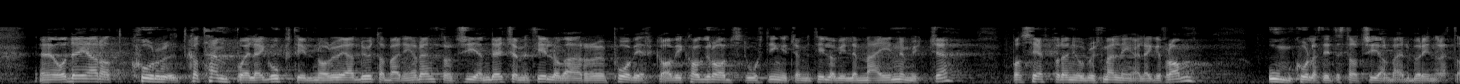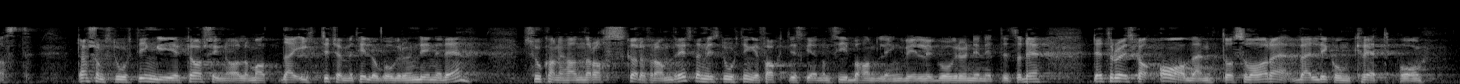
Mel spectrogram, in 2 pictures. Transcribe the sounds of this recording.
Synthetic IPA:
ɔd̪ɛjæɾɑt̪kʰʊɾkʰɑːt̪ʰɛmpʊæɪlɛɡːəʊpt̪ʰɪlnɔɖʉɛld̪əʉːt̪ɑɾbæɪd̪ɪŋd̪ɛnst̪ɾɑt̪ɛʂiːənd̪ɛt͡ʃeːmːət̪ʰɪlɔʋæːɾəpʰoːʋɪɾkɑɑ̰ʋɪkʰɑːɡɾɑːd̪st̪uːɾt̪ʰɪŋːəc͡çʰeːmːət̪ʰɪlːɔʋɪlːəmæɪnəmʏcːə | b̥ɑseːt̪̚pʰɔd̪ɛnjuːɾbɾʉktsmɛld̪ɪŋæ̰ɪlɛɡːəfɾɑm | ʊmkʰʊɭɛsd̪ɪt̪ːəst̪ɾɑt̪ɛ̥ʂiːɑɾbæ̰ɪd̪əbøːɾɪnɾɛ̰t̪ʰːɑ̰st̪ | d̪̥æʂɔmst̪uːɾt̪ʰɪŋːəjiːɾkʰlɑːʂɪŋnɑːlɔmɑt̪d̪æɪɪçːəc͡çɛmːət̪ʰɪlɔɡoːɡɾʉnd̪ɪnːɪd̪ɛ | sɔkʰɑnd̪æɪhɑːɛnɾɑskɑɾəfɾɑmd̪ɾɪft̪ɛnʋɪst̪uːɾt̪ʰɪŋːəfɑkt̪ɪskjɛnːɔmsiːbəhɑnd̪lɪŋʋɪlɡoːɡɾʉnd̪ɪnːɪt̪ːɪsɔd̪ɛd̪̥ɛt̪ʰɾuːɾjæɪskɑʔɑːʋɛnt̪əɔsʋɑːɾəʋɛld̪ɪkʰʊŋkʰɾeːt̪pʰɔ

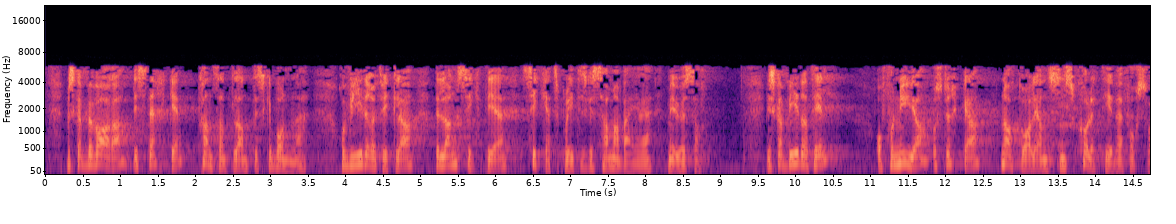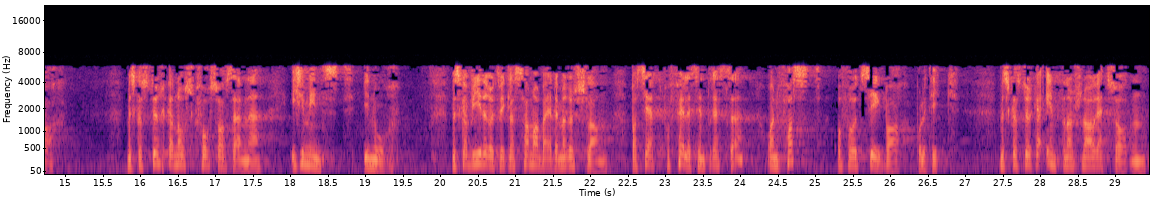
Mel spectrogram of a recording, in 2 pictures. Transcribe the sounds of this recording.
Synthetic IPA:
mɛskɑlbəʋɑːʁəd̪ist̪æʁkət̪ʰʁɑnsɑnt̪ʰlɑnt̪ɪskəbɔnnə | ɔʋiːd̪əɾʉːt̪ʋɪklɑd̪̥ɛlɑŋsɪkt̪ɪəsɪkːəʁhɛt̪spʰʊliːt̪ɪskəsɑmːɑʁbæɪəmɛʉːɛsɑ̰ː | ʋiːskɑbiːd̪ʁɑːt̪ʰɪl | ʔɔfɔnyːɑɔst̪ʏʁkɑnɑːt̪ʊɑlɪɑnsn̩skʰɔlːək̚t̪ʰiːʋəfɔʁsʋɑ̰ːʁ | mɛskɑst̪ʏʁkɑnɔʁskfɔʁsʋɑːʁsɛmnəɪçːəmɪnst̪ɪnuːʁ | mɛskɑʋiːd̪əʁʉːt̪ʋɪklɑsɑmːɑʁbæɪd̪əmɛʁʉslɑnb̥ɑseːʁt̪pʰɔfɛlːəsɪnt̪əʁɛsə̰ʔɔ̰ɛnfɑst̪ | ɔfɔʁʉt̪siːɡ̚bɑːʁpʰʊlɪt̪ʰɪk | mɛskɑst̪ʏʁkɑʔɪnt̪əʁnɑʂʊnɑːlʁɛt̪sɔʁd̪n̩

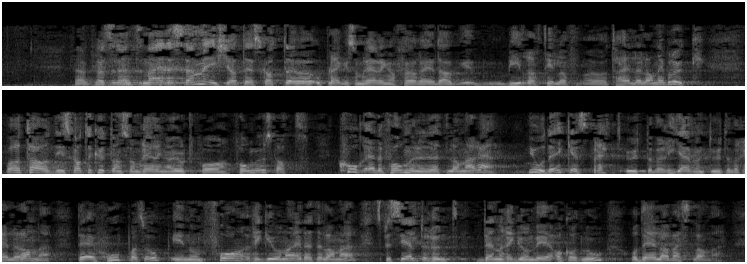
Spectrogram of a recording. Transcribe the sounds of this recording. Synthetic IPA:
ɛsɪd̪nt̪næɪd̪ɛst̪ɛmːəɾɪçːəɑt̪̚d̪ɛskɑt̪ːəʊplɛɡəsɔmɾɛjeːɾɪŋhɑføːɾəɪd̪ɑːɡbiːd̪ɾɑːʁt̪ʰɪlɔt̪ʰɑːheːləlɑnːəɪbɾʉːk | b̥ɑːɾəɔt̪ʰɑːd̪ɪskɑt̪ːəkʉt̪ːɑnəsɔmɾɛjeːɾɪŋhɑɾjʊʈːpʰɔfɔɾmʉːskɑt̪ː | kʰʊɾɛɖɛfɔɾmʉnːənɪd̪ɛt̪ːəlɑnːəhæːɾɛ | juːd̪ɛæɪkːəɛspɾɛt̪ːʉːt̪oːʋəɾjɛʋnt̪ʉːt̪oːʋəɾheːləlɑnːə̰ | d̪̥ɛːɾhuːpɑlsɔʊpːɪnuːənfoːɾɛɡɪuːnəɾɪd̪ɛt̪ːəlɑnːəhæːɾspɛsɪɛlt̪ɾʉnt̪d̪ɛnɾɛɡɪuːnʋɪɛɾʔɑ̰kːʉɾɑt̪nuːɔd̪eːləɾɑʋɛst̪lɑ̰nːə̰

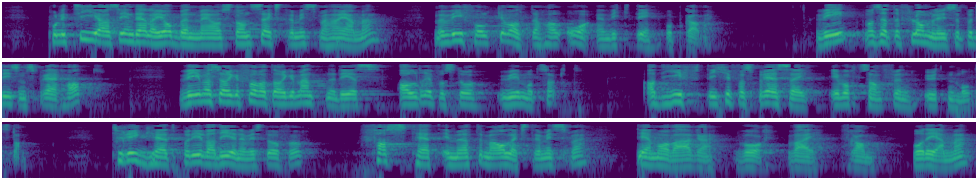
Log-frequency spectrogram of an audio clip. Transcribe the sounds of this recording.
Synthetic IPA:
pʰʊlɪt̪ʰiːəhɑsɪnd̪eːlɑjɔbːənmɛɔst̪ɑnsəɛkst̪ɾɛmɪsməhæːʁjɛmːə | mɛnʋɪfɔlkəʋɑlt̪əɦɑɾoːʔɛɪnʋɪkt̪ɪɔpɡɑ̰ːʋə̰ | ʋɪmɔs̬ɛt̪ːəflɔmlyːsəpɔd̪isɔmspʁeːʁɦɑːt̪ | ʋɪmɔsœɾɡəfɔɾɑt̪ɑʁɡʉmɛnt̪ənəd̪ɪːəsʔɑld̪ɾɪfoːst̪oːʉːɪmʊt̪sɑkt̪ | ʔɑ̰t̪jɪft̪ɪçːəfoːspɾeːsæɪɡʔɪʋɔʁt̪sɑmfʉnʉːt̪n̩muːt̪st̪ɑ̰n | t̪ʰɾʏɡheːt̪pʰɔd̪iːʋæʁɖ̪iːənəʋɪst̪oːɾfɔɾ | fɑst̪heːt̪ʰɪmøːt̪əmɛɑlːɛkst̪ʁɛmɪsmə | d̪̥ɛmɔʋæːʁə̰ʋoːʁʋæ̰ɪ | fʁɑ̰mː | b̥oːd̪əjɛmːə

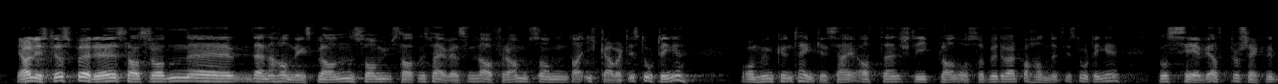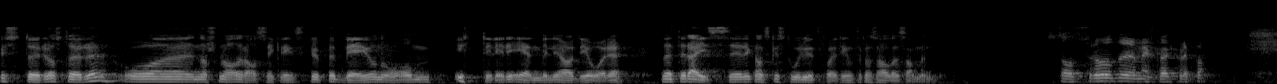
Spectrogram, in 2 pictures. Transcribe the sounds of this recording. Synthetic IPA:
jæɪhɑɭʏst̪ʰɪlɔspœɾəst̪ɑːt̪sɾoːd̪n̩d̪ɛnːəɦɑnd̪lɪŋspʰlɑːnn̩sɔmst̪ɑːt̪n̩sʋæɪʋeːsənlɑːfɾɑmsɔmd̪ɑʔɪkːəhɑɾʋæʈːɪst̪uːʈɪŋːə | ʔɔmhʉnkʰʉnːət̪ʰɛŋkəsæɪʔɑ̰t̪æɪnʂɭiːk̚pʰlɑːnɔ̰sːɔbʉɖəʋæːɾəpɔɦɑnd̪lət̪ɪst̪uːʈɪŋːə | noːseːɾʋɪɑt̪̚pʰɾʊʂɛk̚t̪ənəblɪʂt̪œrəɔst̪œɾəɔnɑʂʊnɑːlɾɑ̰ːd̪sɪkːɾɪŋsɡɾʉpːəbeːjʊnoːɔm | ʏt̪ːəɭɪ̰əɾəʔeːnmɪlɪɑɖɪoːɾəɔd̪ɛt̪ːəɾæɪsəɾɡɑnskəst̪uːɾʉːt̪fɔɾd̪ɾɪŋfɔɾɔsɑlːəsɑ̰mːə̰n | st̪ɑːt̪sɾoːd̪mɛlt̪ʋæʈkʰɽɛpːɑ

